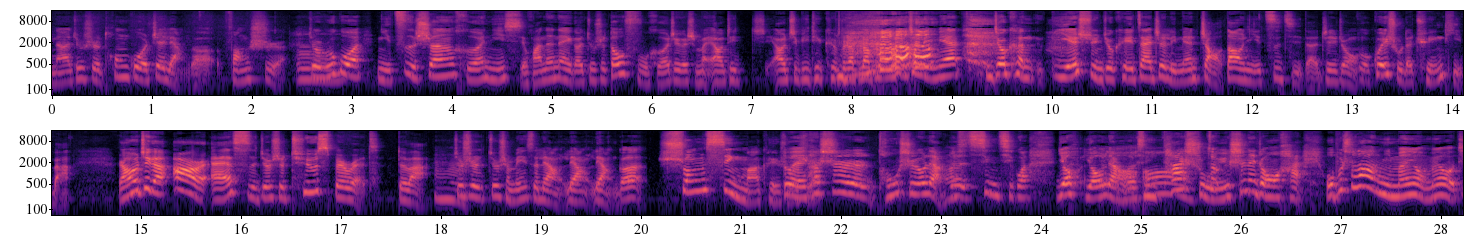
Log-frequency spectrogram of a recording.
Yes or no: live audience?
no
